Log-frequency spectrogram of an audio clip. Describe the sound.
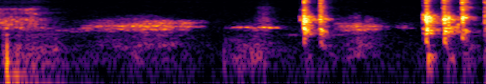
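Faint typing on a computer keyboard while searching on Google: soft, hissy movement at first, then two quick clusters of crisp keystroke clicks toward the end.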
